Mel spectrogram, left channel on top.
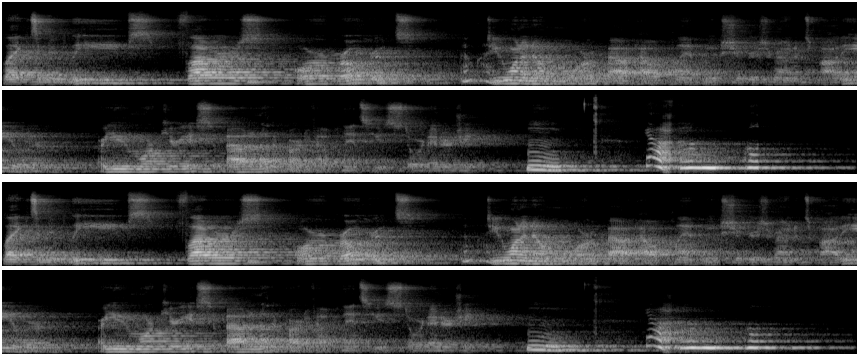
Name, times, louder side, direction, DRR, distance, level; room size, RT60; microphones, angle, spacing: voice 1, 0.0-1.5 1.8-2.6 2.9-4.1 4.9-9.0 9.5-13.3, right 1 dB, 15° right, 0 dB, 0.8 m, -27 dB
voice 2, 2.5-2.8 4.6-5.1 13.8-14.2 15.0-16.1, left 3 dB, 40° left, 7 dB, 0.4 m, -19 dB
14.5 x 6.8 x 2.9 m, 2.8 s
head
